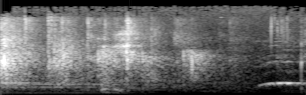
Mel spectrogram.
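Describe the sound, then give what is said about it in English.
An audience claps for the Lord as they take their seats, a dense, steady wash of hand claps for a couple of seconds, while a sustained low musical tone hums underneath and a brief higher tone rises near the end. “Why don't you clap for the Lord as you take your seats?”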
